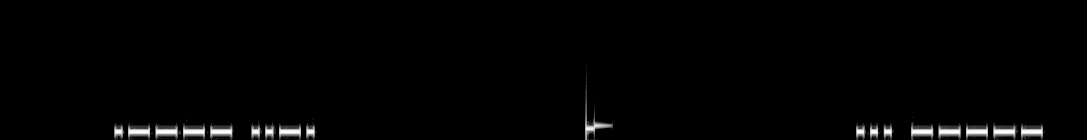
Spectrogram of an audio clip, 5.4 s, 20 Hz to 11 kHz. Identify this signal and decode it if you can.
Morse code, heard as a keyed tone, about 36 wpm, 700 Hz. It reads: 1F S0
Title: Single-Letter Single-Number 35wpm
